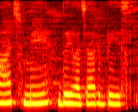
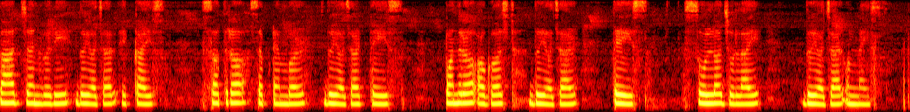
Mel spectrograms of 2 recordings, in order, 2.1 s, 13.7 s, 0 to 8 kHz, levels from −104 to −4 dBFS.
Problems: none marked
